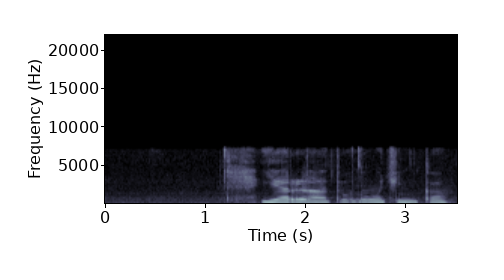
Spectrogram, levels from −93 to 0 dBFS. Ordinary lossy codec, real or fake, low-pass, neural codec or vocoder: none; fake; 7.2 kHz; vocoder, 22.05 kHz, 80 mel bands, Vocos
